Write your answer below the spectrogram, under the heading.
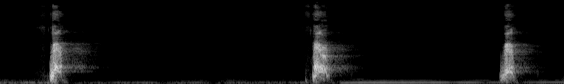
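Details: A cavoodle with hiccups gives three single sharp barks spaced two to two and a half seconds apart, with a low steady hum in the quiet gaps.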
